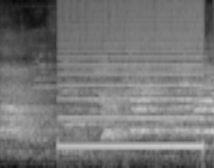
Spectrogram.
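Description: An electronic buzzer in a parliament chamber switches on abruptly about half a second in and holds one loud, steady tone, over the fading raised voices of members.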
